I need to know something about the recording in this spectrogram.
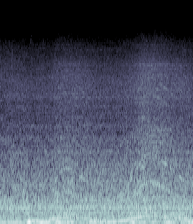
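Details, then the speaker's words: Wrecked manual Porsche Boxster flat-six at auction, hail and right-side damage listed: deep, steady low rumble with even beat, no knocks or ticks; normal, healthy idle. "it sounds healthy"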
